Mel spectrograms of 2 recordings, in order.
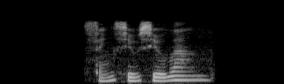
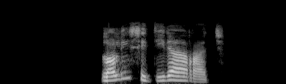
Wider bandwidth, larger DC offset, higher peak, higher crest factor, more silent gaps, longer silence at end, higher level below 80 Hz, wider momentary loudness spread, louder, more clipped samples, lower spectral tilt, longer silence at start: about the same, 8.2 kHz vs 7.8 kHz; neither; second, -6 dBFS vs -2 dBFS; about the same, 20 dB vs 20 dB; second, none vs 2.10-2.15 s; about the same, 0.7 s vs 0.65 s; about the same, -66 dBFS vs -64 dBFS; first, 16 LU vs 12 LU; second, -22 LUFS vs -18 LUFS; neither; second, -3.5 dB/octave vs -5.5 dB/octave; second, 0.85 s vs 1 s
